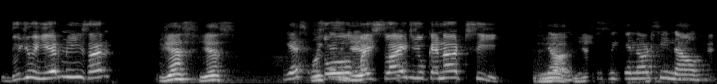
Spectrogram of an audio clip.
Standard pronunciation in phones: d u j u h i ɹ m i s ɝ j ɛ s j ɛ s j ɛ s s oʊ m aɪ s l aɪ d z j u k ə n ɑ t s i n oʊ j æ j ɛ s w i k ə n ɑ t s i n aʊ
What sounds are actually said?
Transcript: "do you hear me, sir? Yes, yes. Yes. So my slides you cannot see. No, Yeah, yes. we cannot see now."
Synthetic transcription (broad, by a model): d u j u h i ɹ m i s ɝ j ɛ s j ɛ s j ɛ s s oʊ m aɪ s l aɪ d z j u k ə n ɑ t s i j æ j ɛ s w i k ə n ɑ t s i n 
